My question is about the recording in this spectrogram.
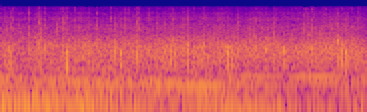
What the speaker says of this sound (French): Un applaudissement.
